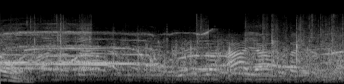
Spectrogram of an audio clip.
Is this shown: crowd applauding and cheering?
yes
